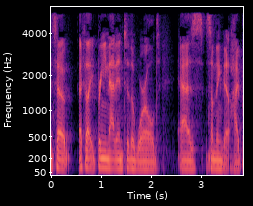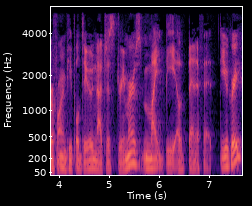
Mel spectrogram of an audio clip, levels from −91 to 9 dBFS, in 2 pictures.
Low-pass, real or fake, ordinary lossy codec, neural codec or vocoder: 5.4 kHz; real; MP3, 32 kbps; none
